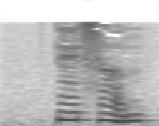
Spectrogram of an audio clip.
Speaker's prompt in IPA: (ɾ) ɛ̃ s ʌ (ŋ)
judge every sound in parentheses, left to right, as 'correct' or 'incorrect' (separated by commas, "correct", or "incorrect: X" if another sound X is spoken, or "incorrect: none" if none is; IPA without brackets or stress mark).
incorrect: t, correct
